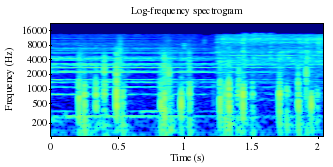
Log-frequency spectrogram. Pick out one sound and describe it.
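Boots tread across a tiled floor.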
